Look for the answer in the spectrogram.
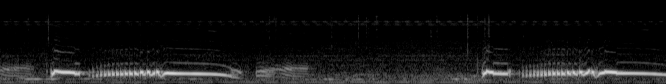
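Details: Albino white turtle dove with red eyes cooing at night, sweet and mellow: two loud bursts, each a short rising note then a long rolling, trilled coo that slowly falls away, separated by a quiet pause.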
